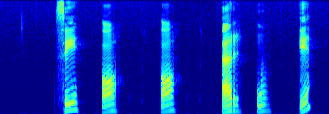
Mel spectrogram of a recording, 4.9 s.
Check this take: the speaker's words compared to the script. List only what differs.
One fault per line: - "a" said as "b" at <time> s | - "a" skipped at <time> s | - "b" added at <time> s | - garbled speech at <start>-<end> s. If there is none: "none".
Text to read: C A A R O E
none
